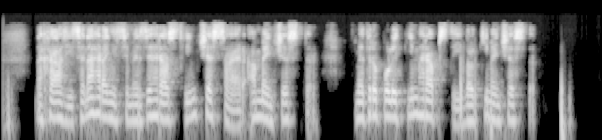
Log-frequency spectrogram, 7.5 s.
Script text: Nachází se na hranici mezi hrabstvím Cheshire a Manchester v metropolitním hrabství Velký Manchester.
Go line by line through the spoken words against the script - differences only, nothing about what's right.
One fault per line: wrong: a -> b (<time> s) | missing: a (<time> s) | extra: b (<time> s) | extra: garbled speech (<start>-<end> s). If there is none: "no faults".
no faults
